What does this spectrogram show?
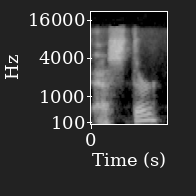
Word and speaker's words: Aesthir: I guess Yes. that's pronounced Esther.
